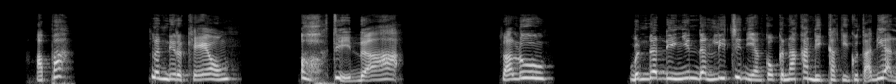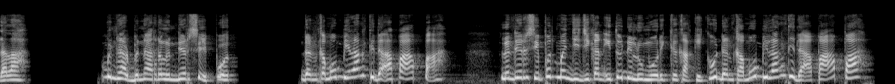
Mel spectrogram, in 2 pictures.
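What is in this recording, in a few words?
CHARACTER, pre-teen – teenagers fun character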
